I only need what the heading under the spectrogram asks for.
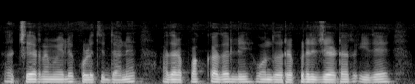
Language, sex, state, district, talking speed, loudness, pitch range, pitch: Kannada, male, Karnataka, Koppal, 130 wpm, -16 LUFS, 115-125 Hz, 120 Hz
